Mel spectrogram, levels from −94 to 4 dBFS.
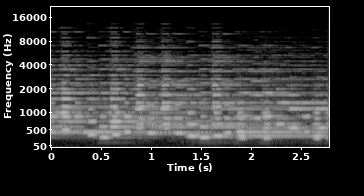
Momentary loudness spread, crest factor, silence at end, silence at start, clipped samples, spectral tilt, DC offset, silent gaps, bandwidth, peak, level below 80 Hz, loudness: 3 LU; 16 dB; 0 s; 0 s; under 0.1%; -2 dB/octave; under 0.1%; none; 13.5 kHz; -12 dBFS; -90 dBFS; -27 LUFS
